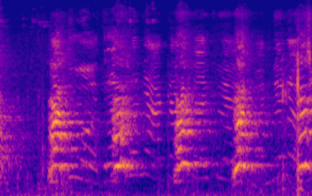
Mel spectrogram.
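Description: A pet dog in a house where a cobra was spotted barks about five times in quick succession, each bark sharp and close with short pauses between them.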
